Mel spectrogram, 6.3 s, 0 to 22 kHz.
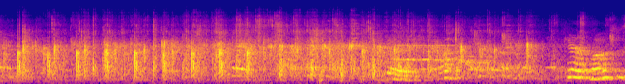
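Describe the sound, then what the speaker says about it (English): Applause from an awards presentation audience at a 2016 congress crowd event rises steadily and stays at a full, even level for several seconds. "why don't you folks hold your applause"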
